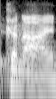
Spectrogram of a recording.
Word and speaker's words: Cannae: Now, we were just chatting, and how do you pronounce that again? And where does it come from? – We pronounce it Cannae, and it's actually an ancient fishing village located in Italy.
